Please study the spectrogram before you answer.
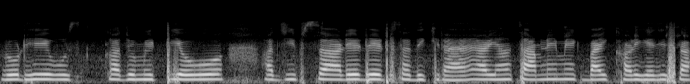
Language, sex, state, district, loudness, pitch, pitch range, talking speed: Hindi, female, Bihar, Sitamarhi, -16 LUFS, 225 Hz, 220-235 Hz, 225 wpm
